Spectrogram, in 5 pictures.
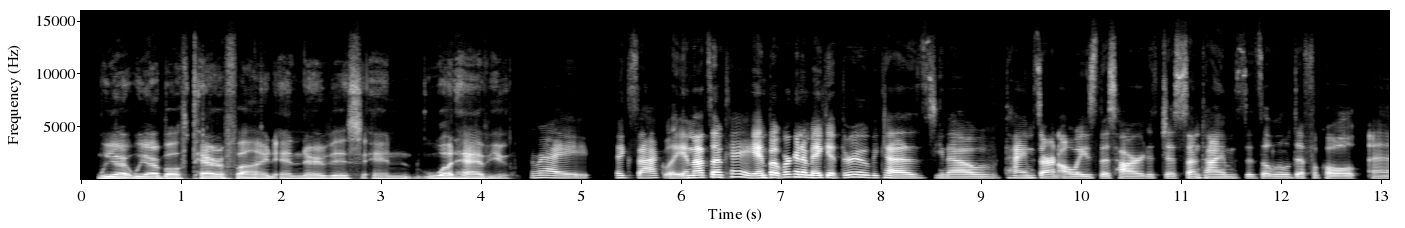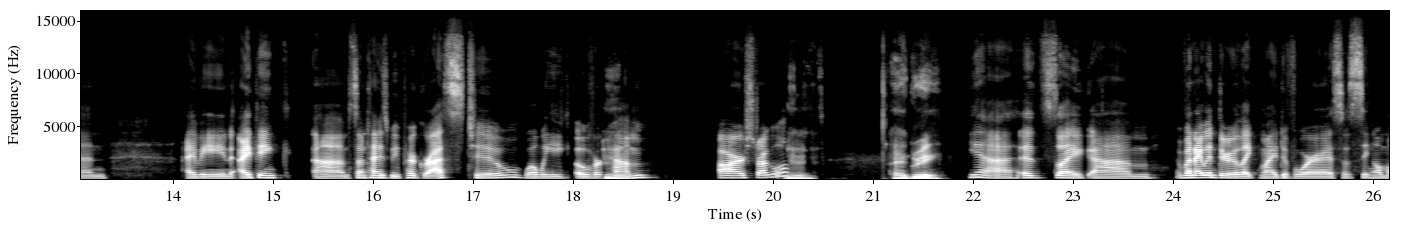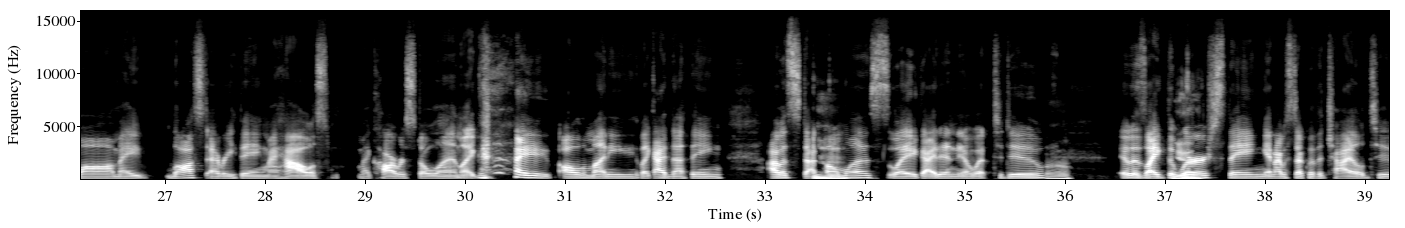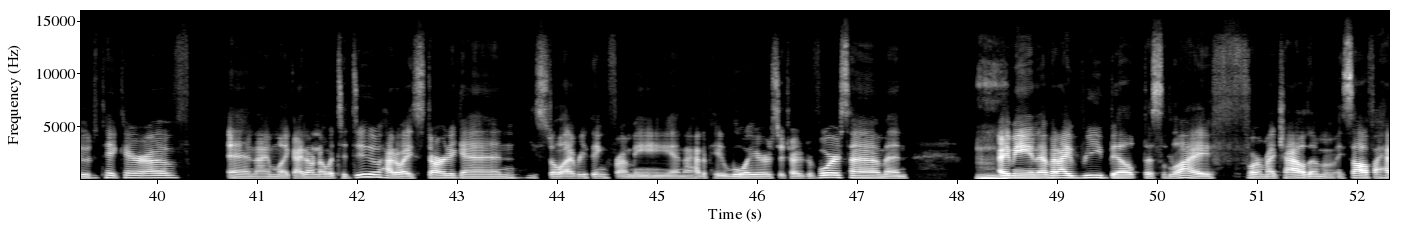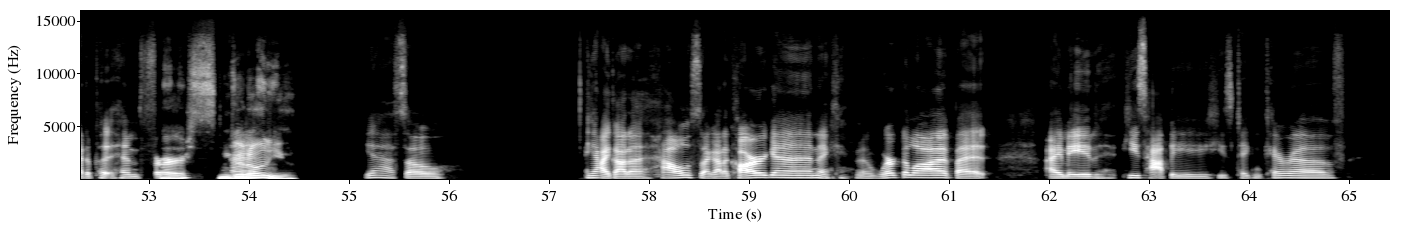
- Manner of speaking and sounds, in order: laughing while speaking: "like, I"
- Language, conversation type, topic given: English, unstructured, How can focusing on happy memories help during tough times?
